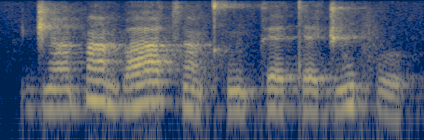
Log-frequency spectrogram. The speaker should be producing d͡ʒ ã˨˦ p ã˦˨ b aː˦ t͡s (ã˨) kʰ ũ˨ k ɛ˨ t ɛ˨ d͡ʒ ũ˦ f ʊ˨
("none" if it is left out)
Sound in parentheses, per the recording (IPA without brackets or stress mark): ã˨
